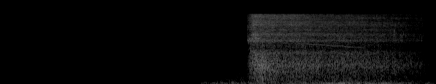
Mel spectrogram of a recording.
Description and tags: The sound of hissing hot stone in the water.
